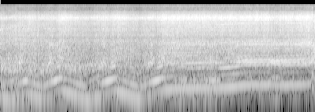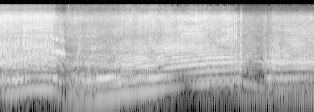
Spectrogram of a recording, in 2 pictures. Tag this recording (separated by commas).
Car, Vehicle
